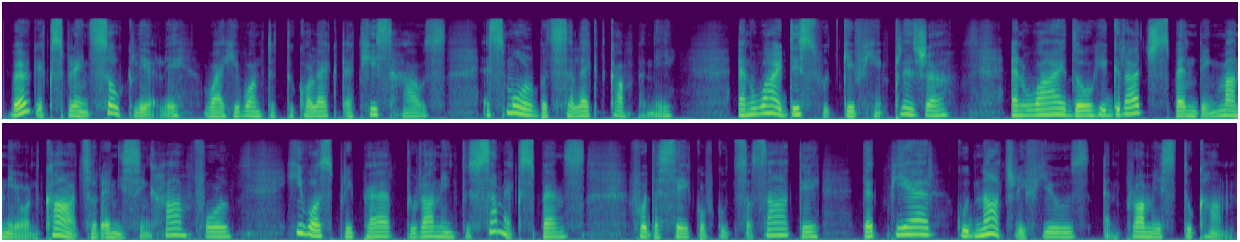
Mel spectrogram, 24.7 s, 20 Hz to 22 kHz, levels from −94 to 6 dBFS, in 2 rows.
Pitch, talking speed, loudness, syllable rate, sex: 175 Hz, 140 wpm, -20 LUFS, 4.2 syllables/s, female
